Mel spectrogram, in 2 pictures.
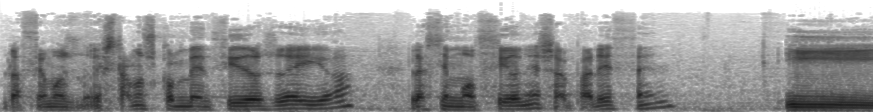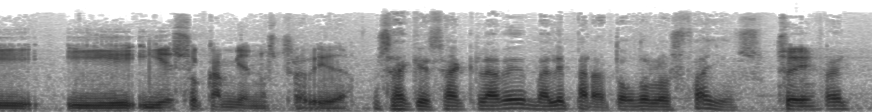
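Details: Adult male psychologist and speech therapist who has stuttered since youth; the stutter persists, but he overcame his complex about it with psychological help; stuttering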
